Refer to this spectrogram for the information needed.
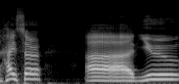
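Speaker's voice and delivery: very slow, high, put-on Filipino accent. Show host retelling a chat with a Filipino lady: Filipino accent impression. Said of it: "I don't want to do an impression of a Filipino lady".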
